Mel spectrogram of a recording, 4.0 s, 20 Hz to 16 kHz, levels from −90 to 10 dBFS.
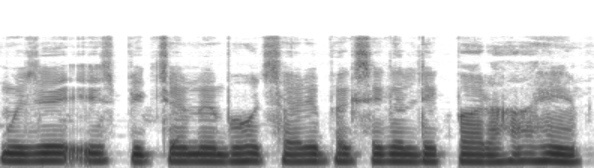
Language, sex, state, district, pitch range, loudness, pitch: Hindi, male, Arunachal Pradesh, Papum Pare, 115-125 Hz, -14 LUFS, 120 Hz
